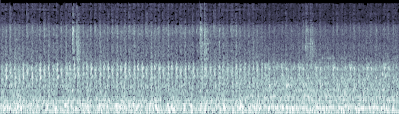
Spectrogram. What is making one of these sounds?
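Water sprays and splashes inside a machine.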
